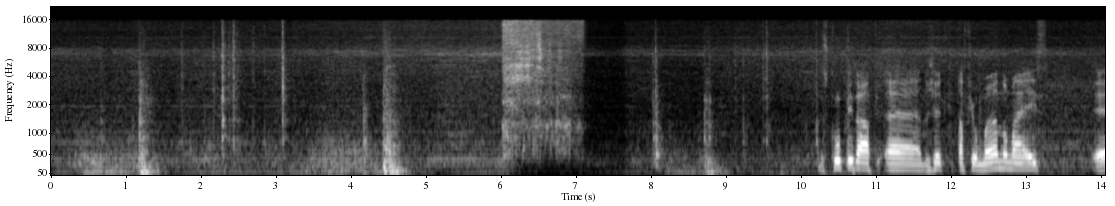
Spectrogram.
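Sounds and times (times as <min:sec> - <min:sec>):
factory machine hum: 0:00.0 - 0:14.0
air blow gun hissing: 0:04.4 - 0:14.0.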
